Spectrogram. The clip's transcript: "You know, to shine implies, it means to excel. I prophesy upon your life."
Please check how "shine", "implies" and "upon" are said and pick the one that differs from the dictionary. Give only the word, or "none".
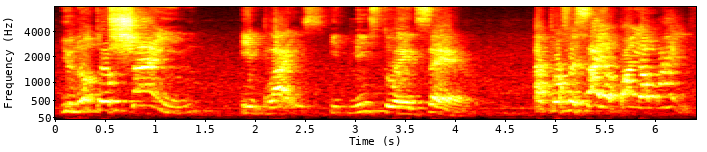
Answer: implies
